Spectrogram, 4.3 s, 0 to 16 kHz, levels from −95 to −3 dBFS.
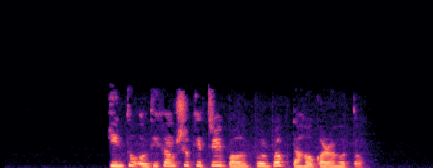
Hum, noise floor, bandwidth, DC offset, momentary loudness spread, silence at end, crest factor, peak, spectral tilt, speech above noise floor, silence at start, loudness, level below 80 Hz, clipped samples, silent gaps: none; -83 dBFS; 7.8 kHz; under 0.1%; 6 LU; 0.75 s; 18 dB; -4 dBFS; -5.5 dB/octave; 65 dB; 1.1 s; -19 LUFS; -60 dBFS; under 0.1%; none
